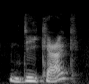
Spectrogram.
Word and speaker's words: deqaq: And the word break in pieces in the Hebrew or the Aramaic here is dekak. In English, we spell that D-E-Q-A-Q, dekak, which means break in pieces, what a surprise.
